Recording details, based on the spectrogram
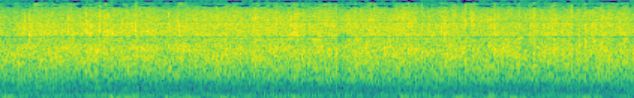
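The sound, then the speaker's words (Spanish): Loud, sustained standing ovation from the parliamentarians of the Constitutional Assembly applauding the words of Nicolás Maduro Jr., a dense wash of many hands clapping steadily for several seconds, with no voices breaking through. “Con una ovación, los parlamentarios de la Asamblea Constitucional se ponen de pie, además, para aplaudir las palabras de Nicolás Maduro Jr.”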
